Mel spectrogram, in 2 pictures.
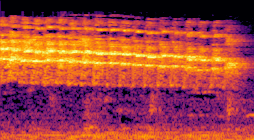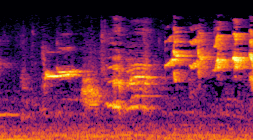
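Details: Oriental magpie-robin kept at home, tested for boldness, delivering a long, loud, high rattling trill for over two seconds, followed by scattered varied whistled and chattering notes.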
